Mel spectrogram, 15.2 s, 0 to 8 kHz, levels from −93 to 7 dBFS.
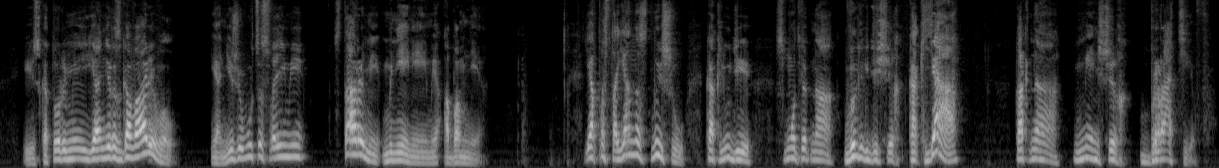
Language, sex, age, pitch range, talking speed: Russian, male, 50-69, 120-180 Hz, 115 wpm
